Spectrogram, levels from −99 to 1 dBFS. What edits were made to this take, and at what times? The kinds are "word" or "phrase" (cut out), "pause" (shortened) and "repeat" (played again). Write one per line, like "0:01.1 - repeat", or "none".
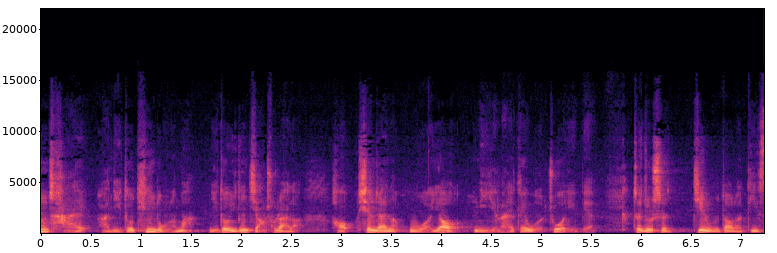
none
